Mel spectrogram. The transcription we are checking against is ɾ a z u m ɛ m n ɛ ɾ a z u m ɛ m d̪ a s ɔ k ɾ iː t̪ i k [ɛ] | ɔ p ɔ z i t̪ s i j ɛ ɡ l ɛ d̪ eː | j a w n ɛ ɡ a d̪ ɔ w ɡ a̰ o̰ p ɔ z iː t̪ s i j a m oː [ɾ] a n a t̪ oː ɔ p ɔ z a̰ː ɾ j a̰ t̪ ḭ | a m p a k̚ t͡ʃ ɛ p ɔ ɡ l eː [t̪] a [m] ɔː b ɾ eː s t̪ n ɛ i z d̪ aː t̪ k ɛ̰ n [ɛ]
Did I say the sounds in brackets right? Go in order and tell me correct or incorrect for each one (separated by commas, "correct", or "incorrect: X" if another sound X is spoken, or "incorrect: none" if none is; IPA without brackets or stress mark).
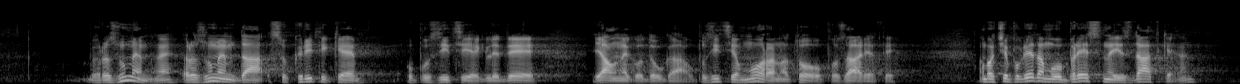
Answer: correct, correct, incorrect: d̪, correct, correct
